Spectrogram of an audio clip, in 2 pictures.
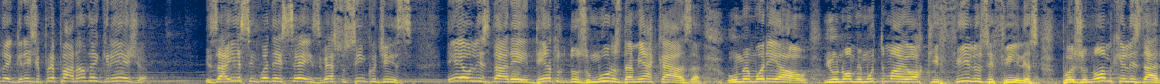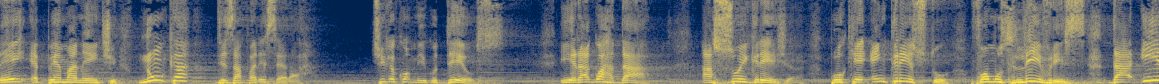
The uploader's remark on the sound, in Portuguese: Essa mensagem foi gravada ao vivo no dia 02/02/2020, no culto dominical da Igreja Vale Da Bênção - BH.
